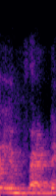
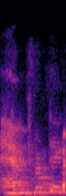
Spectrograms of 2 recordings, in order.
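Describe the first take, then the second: First: The word begins with an 'ih' vowel. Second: The word begins with an 'eh' vowel. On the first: The speaker calls it wrong. "इम्फेटिक नहीं होता" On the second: The speaker calls it right. "बेटा एम्फेटिक होता है वो"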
